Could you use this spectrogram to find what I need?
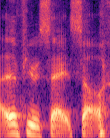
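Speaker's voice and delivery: grave, serious imitation of the doctor; stern deadpan. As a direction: repeat it sternly, unsmiling. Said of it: "he's got this very, uh, stern, grave, sincere".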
